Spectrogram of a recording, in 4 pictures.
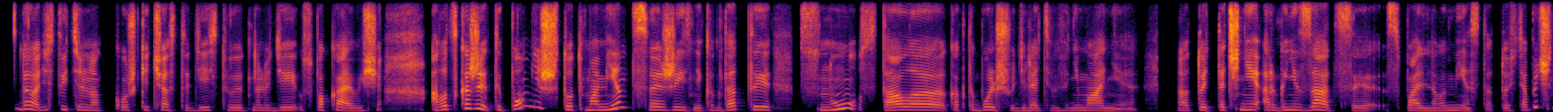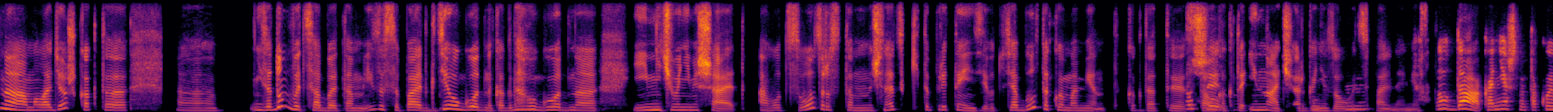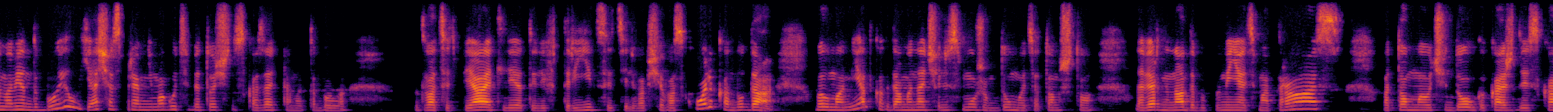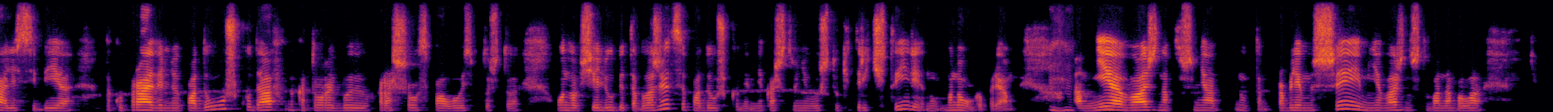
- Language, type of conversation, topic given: Russian, podcast, Как организовать спальное место, чтобы лучше высыпаться?
- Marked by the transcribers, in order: siren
